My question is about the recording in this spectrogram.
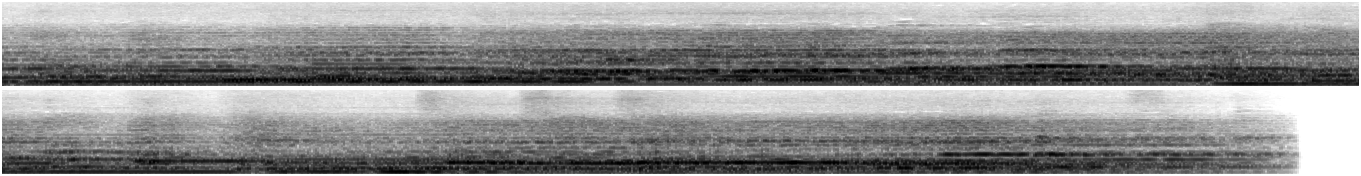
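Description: Choral music: a choir singing sustained harmonies over held low tones, cut off abruptly near the end.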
